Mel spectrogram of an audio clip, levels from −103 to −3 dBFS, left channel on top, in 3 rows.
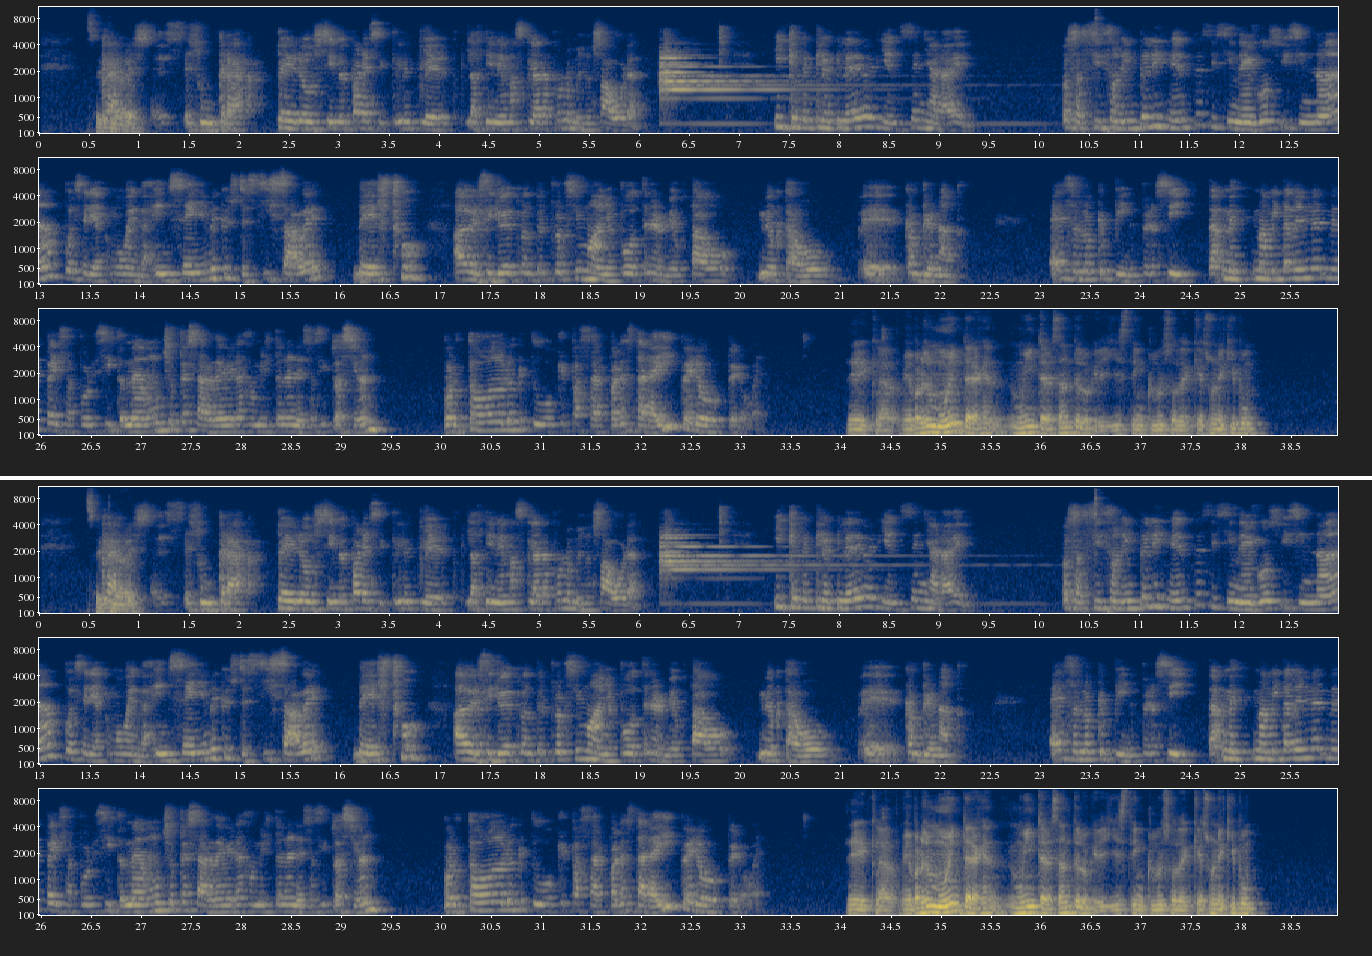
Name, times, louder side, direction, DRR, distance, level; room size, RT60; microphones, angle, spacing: voice 1, 0.6-6.0 7.4-9.3 10.2-15.8 16.1-16.8 17.1-19.9 20.2-20.9 21.2-22.1 23.1-29.4 30.0-33.2, right 1 dB, 10° right, 2.2 m, -43 dB
sound 1, 6.2-9.0 9.4-9.8, left 5 dB, 40° left, 0.5 m, -45 dB
voice 2, 34.1-38.1, right 5 dB, 60° right, 0.4 m, -30 dB
4.0 x 2.3 x 3.2 m
head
